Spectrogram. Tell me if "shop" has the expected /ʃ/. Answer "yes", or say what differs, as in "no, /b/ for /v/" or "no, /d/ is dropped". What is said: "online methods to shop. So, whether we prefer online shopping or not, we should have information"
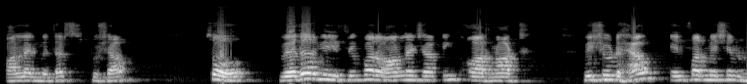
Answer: yes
